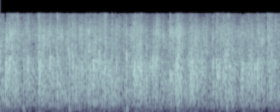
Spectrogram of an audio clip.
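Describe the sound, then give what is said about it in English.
A church audience gives a clap offering, a dense, steady applause that runs without a break. “Give God a clap offering.”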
